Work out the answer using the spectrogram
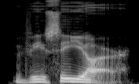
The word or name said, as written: VCR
